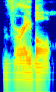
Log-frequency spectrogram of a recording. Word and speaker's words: Vrabel: Vrabel is the man's name, by the way, on the NFL awards last night. That name was grossly mispronounced. It's Vrabel.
